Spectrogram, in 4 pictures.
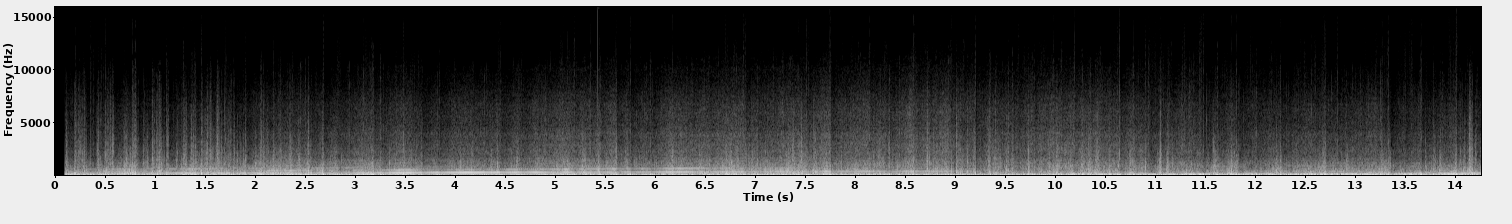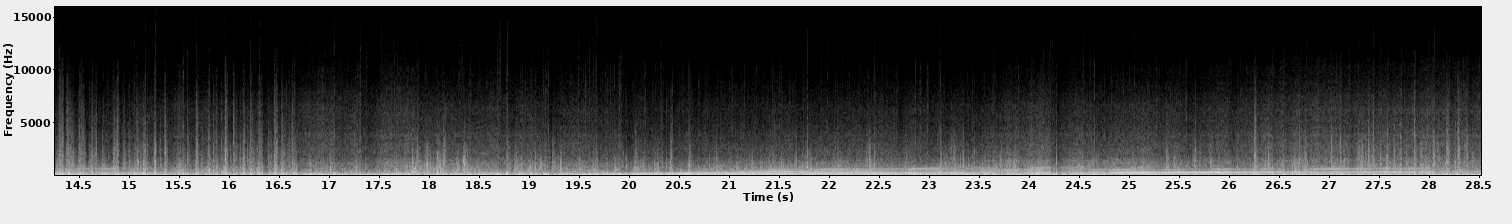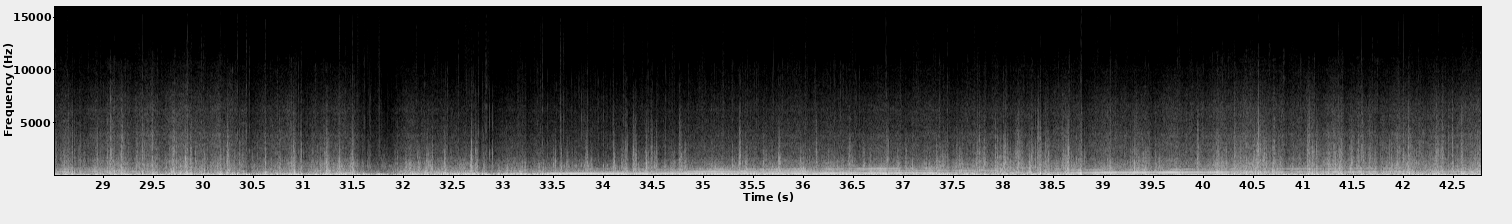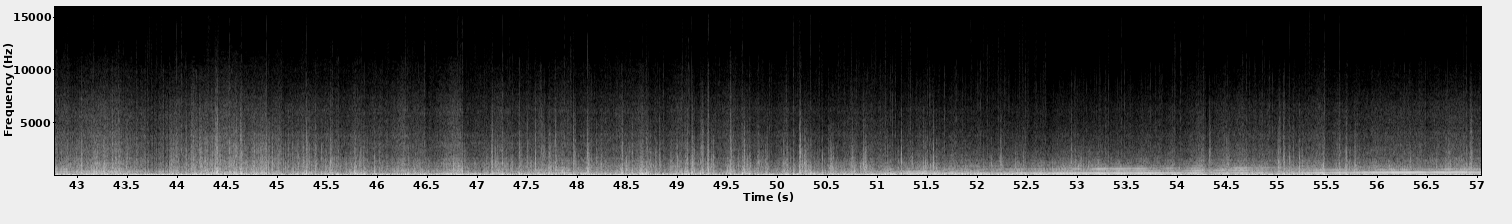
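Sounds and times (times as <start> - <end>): car engine revving from cabin: 0.3 - 9.0, 12.7 - 16.6, 19.0 - 29.7, 32.7 - 43.6, 51.0 - 57.0.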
